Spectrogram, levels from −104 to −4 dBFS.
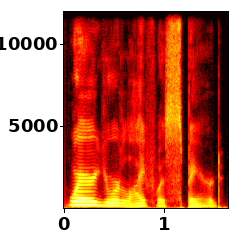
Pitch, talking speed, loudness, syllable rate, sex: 170 Hz, 185 wpm, -19 LUFS, 4.5 syllables/s, female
